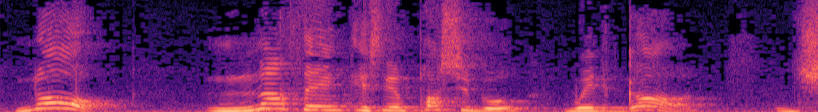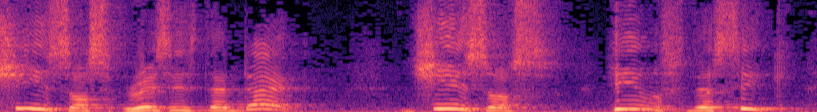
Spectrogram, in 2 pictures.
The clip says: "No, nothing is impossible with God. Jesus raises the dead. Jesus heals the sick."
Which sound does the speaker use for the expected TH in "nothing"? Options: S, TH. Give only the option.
TH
